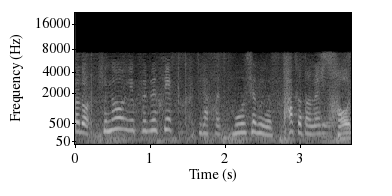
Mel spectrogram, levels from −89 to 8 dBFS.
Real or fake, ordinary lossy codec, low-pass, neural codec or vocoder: fake; none; 7.2 kHz; codec, 16 kHz, 0.5 kbps, FunCodec, trained on Chinese and English, 25 frames a second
